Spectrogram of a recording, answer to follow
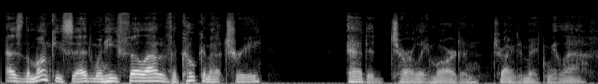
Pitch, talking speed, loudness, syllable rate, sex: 115 Hz, 200 wpm, -18 LUFS, 5.2 syllables/s, male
